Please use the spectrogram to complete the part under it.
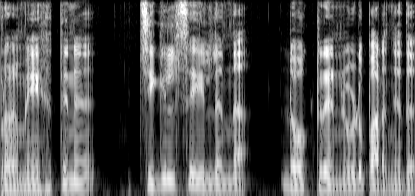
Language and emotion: Malayalam, sad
